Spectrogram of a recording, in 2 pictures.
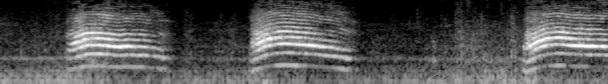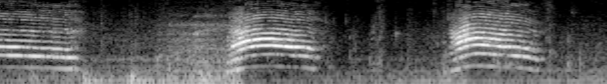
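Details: Cat that hates water crying during a bath indoors: five loud, clear meows, each rising then gently falling and lasting under a second, spaced about two seconds apart, over a low steady hum.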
